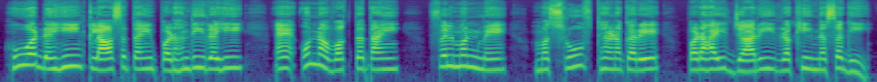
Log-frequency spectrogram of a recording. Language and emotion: Sindhi, neutral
